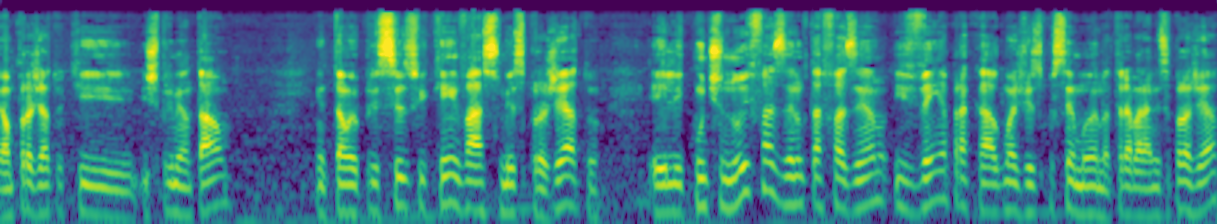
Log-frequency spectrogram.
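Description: A man's medium-pitched voice, very fast pace, ordinary pitch variation. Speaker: motivational video host. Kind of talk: motivational monologue.

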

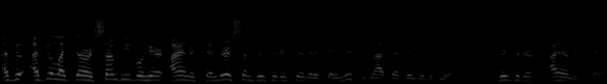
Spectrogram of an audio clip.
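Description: A man speaks very fast in a raised, projected voice, his tone animated, bright and sharp, his pitch high with ordinary variation, and his loudness swinging widely. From Mexican heritage. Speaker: pastor. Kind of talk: sermon. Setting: church.

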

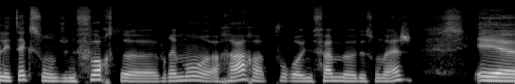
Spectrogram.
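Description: This woman talks at a very slow pace. Each word comes out slowly. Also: dry, close sound with no echo. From Paris. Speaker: streamer. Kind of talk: music review segment; casual chat. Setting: home streaming setup.

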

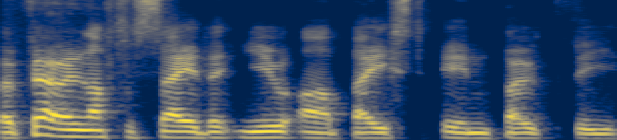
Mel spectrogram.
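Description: This man has an unremarkable speaking voice, medium in pitch, with fairly even intonation at a moderate pace. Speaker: podcast host. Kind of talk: interview conversation.

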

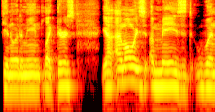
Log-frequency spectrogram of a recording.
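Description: With fairly even intonation, a man speaks in a medium pitch. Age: 50s. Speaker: actor. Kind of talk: interview. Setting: video call.

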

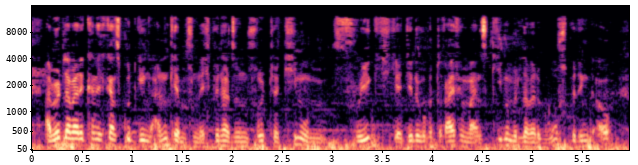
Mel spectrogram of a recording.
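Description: A man races along at a very fast pace, hardly pausing, with noticeable background noise behind him. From Germany, Harz region. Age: 20s. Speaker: YouTuber and presenter. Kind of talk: interview, personal testimony about depression.

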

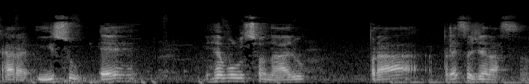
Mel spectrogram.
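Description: In a room with audible echo and noticeable background noise, a man at medium pitch speaks very slowly, with ordinary pitch variation and long, frequent pauses. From Brazil, Ceará. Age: 20s. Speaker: podcast host. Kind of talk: casual chat.

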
